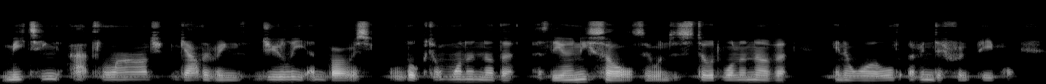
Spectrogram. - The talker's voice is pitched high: No, low, 110 Hz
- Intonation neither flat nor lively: No, narrow, 2.0 semitones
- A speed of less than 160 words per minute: Yes, average, 145 wpm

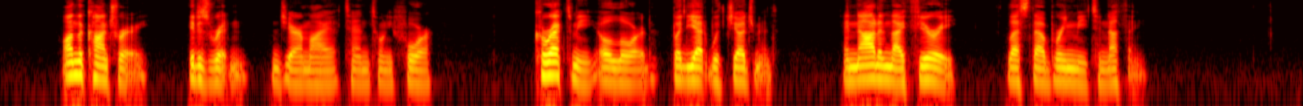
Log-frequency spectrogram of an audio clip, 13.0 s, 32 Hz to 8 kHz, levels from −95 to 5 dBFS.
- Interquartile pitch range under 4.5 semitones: Yes, average, 3.1 semitones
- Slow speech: Yes, slow, 125 wpm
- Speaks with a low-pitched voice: Yes, low, 115 Hz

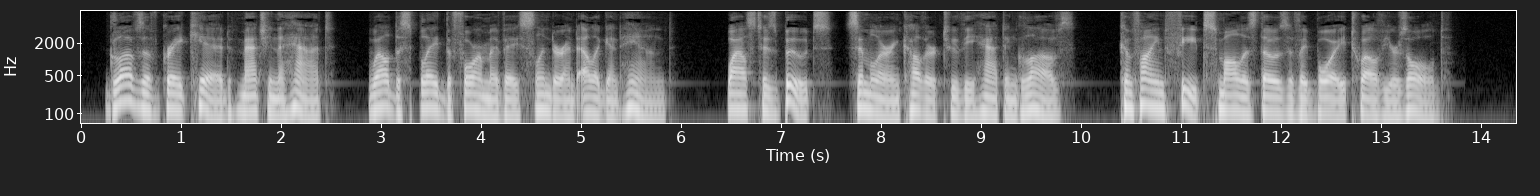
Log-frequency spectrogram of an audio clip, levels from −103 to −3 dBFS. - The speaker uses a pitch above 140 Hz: No, low, 100 Hz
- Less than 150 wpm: No, average, 165 wpm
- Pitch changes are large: No, average, 4.4 semitones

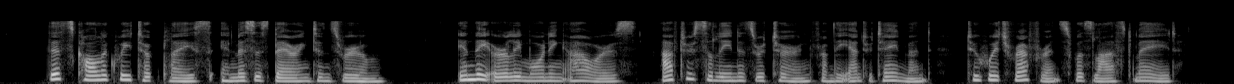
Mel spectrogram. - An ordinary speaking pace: No, slow, 120 wpm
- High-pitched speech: No, medium, 165 Hz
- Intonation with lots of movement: No, average, 4.2 semitones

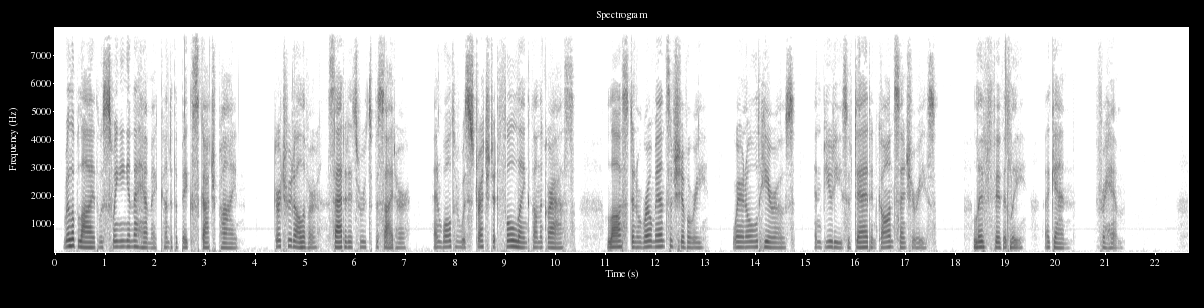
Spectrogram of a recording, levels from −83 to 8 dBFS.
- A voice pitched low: No, medium, 185 Hz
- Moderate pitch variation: No, narrow, 2.1 semitones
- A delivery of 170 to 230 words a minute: No, slow, 135 wpm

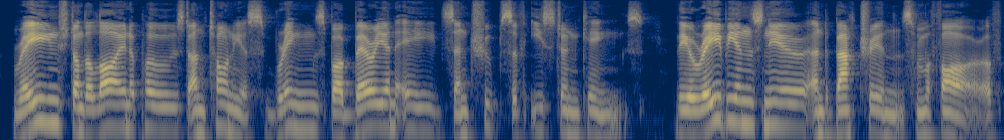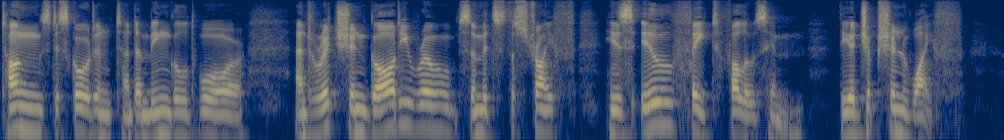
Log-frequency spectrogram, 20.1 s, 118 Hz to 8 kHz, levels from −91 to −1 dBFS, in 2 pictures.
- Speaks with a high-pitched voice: No, medium, 150 Hz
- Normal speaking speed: No, slow, 130 wpm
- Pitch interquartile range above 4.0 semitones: No, average, 3.6 semitones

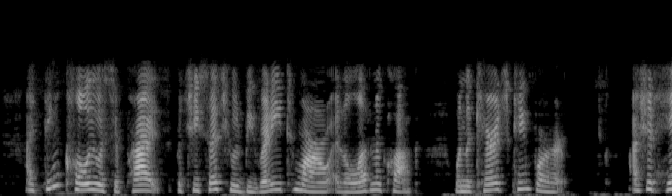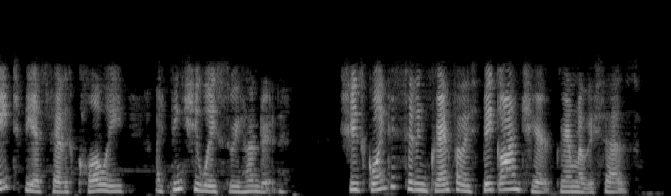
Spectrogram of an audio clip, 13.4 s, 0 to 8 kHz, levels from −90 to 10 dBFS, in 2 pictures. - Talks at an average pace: No, fast, 220 wpm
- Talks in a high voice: Yes, high, 240 Hz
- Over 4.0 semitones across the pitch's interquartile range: Yes, average, 4.7 semitones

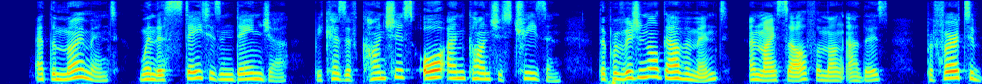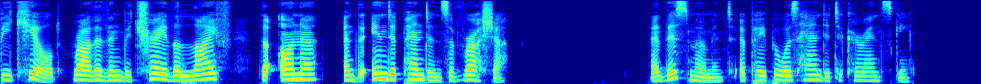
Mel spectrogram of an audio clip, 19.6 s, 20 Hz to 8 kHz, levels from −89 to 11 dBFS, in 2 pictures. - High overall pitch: No, medium, 180 Hz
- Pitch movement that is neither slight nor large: Yes, average, 4.7 semitones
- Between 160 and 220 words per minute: No, average, 145 wpm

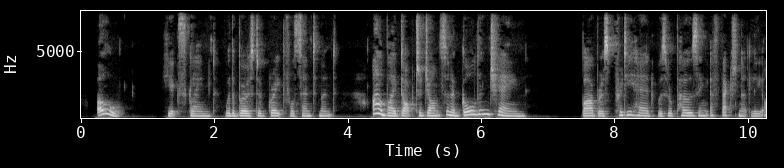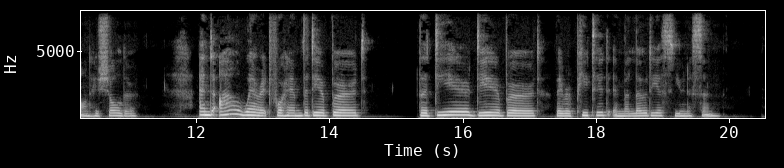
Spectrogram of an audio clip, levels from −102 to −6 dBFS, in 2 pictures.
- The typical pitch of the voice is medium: No, high, 195 Hz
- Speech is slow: Yes, slow, 130 wpm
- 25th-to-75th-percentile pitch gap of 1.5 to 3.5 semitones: Yes, average, 3.2 semitones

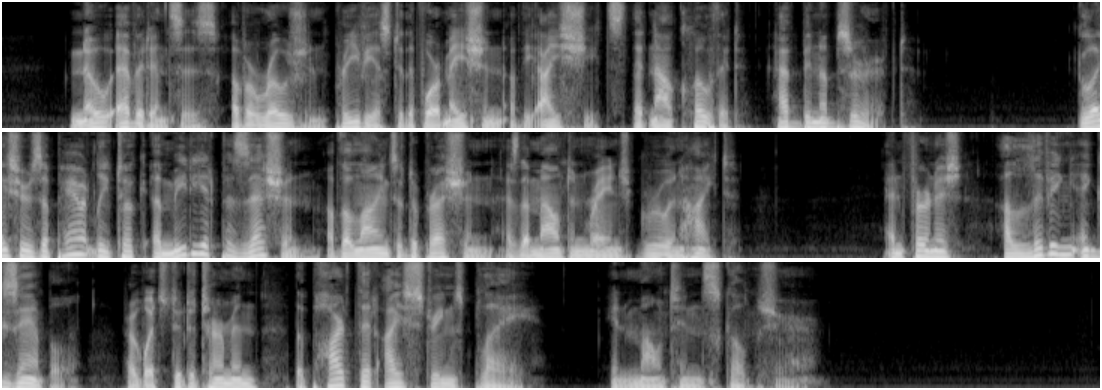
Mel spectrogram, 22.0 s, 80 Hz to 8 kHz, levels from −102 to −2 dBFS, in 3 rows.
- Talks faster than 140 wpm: Yes, average, 150 wpm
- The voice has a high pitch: No, very low, 95 Hz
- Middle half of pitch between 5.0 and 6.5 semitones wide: Yes, average, 5.3 semitones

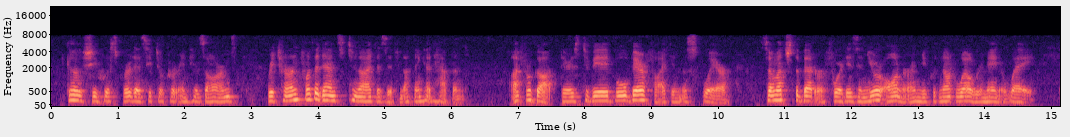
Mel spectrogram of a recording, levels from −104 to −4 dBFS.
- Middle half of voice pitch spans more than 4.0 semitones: No, average, 2.9 semitones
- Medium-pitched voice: Yes, medium, 145 Hz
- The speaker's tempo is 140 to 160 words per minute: No, average, 200 wpm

